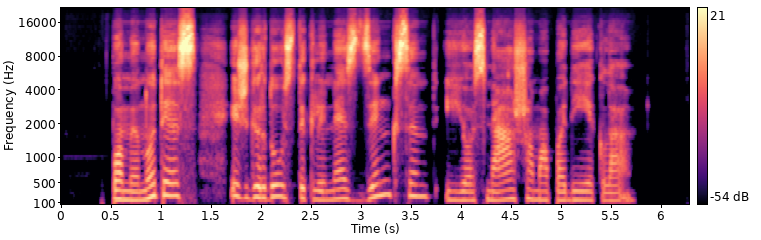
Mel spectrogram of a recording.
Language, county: Lithuanian, Šiauliai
